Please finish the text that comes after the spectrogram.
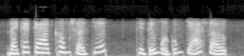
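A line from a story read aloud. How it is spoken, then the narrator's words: Smiling. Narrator (Vietnamese): Quách Tường mỉm cười nói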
